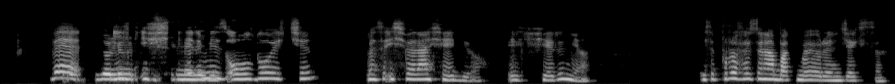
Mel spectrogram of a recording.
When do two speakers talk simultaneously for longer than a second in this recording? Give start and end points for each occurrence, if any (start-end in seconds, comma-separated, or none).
0.6-2.2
